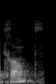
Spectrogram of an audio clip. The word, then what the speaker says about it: Crambes: Une petite surprise aujourd'hui puisqu'on est au siège de KTM France et on est avec Cramp. Je prononce bien?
